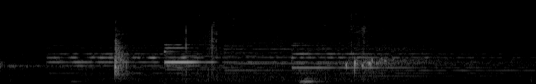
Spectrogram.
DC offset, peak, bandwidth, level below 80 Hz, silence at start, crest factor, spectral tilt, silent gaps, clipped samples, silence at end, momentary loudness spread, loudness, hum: under 0.1%; -24 dBFS; 11.5 kHz; -82 dBFS; 0 s; 22 dB; -3 dB/octave; none; under 0.1%; 0 s; 24 LU; -44 LUFS; none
